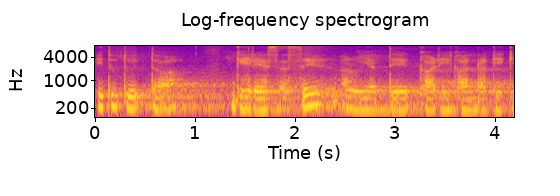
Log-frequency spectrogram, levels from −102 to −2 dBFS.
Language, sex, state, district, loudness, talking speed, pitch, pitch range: Nagamese, female, Nagaland, Dimapur, -16 LUFS, 155 wpm, 185 Hz, 180-205 Hz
